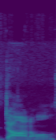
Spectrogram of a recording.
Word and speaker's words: Domhnall: He himself pronounced it as Donald. So, I'm going to go with his pronunciation, but his co-stars were all calling him Donal. So, I don't know. But if I'm the guy himself said Donald, so Donald Gleason, we're going with it.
